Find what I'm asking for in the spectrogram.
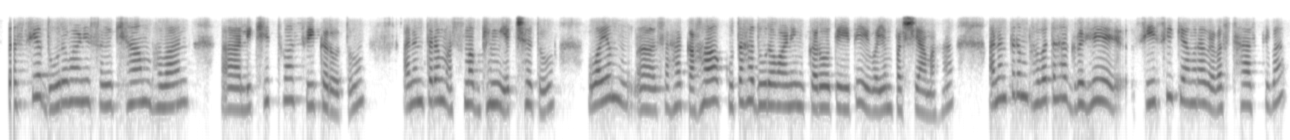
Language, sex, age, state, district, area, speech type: Sanskrit, female, 45-60, Karnataka, Udupi, rural, conversation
